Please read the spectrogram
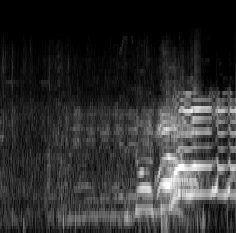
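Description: A person's long, loud yell, wordless, that rises in pitch and then holds, starting about a second and a half in after a quiet stretch.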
